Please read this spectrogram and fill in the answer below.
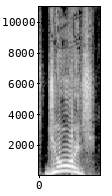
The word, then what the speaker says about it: Jorge: It's like when I was doing a TV show, right, with Jorge Masvidal. No, it's George, right? It's George Masvidal.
